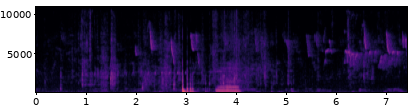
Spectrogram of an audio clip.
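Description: Small birds chirping in short, high, falling notes, busiest near the end, with a single sharp knock about three seconds in.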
